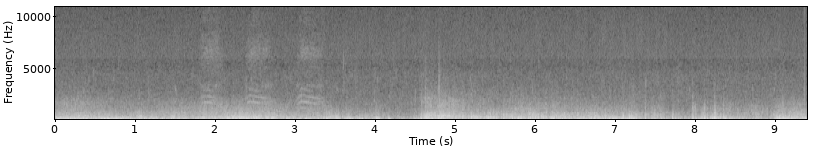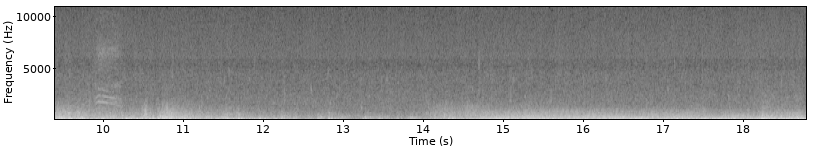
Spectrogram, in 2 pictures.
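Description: Wind blows hard and rumbles outdoors.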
